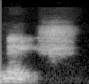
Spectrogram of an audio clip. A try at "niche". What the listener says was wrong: There's no T in it. No. No. Niche.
